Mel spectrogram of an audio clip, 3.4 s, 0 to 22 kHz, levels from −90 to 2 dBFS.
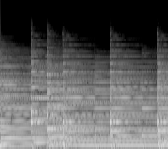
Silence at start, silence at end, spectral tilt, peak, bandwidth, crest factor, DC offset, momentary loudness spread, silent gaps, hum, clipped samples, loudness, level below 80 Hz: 0 s; 0 s; -8 dB/octave; -4 dBFS; 7.4 kHz; 14 dB; under 0.1%; 4 LU; none; none; under 0.1%; -18 LUFS; -42 dBFS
